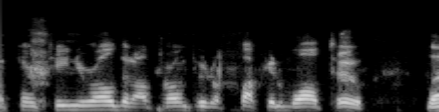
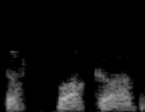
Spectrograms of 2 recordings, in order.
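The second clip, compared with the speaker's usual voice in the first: much softer and lower, grumbled to himself; muttered under breath; 6 semitones lower, 16 dB quieter than usual. Retold or imitated. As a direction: mutter it so the kid can't hear. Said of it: "I'm just like".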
